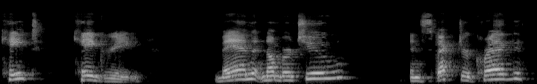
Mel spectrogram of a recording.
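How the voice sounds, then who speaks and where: Lively, slow-paced woman announcer in an echoey room. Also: medium pitch. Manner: formal presentational delivery. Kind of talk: scripted old-time radio announcing. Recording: roomy, echoing sound.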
